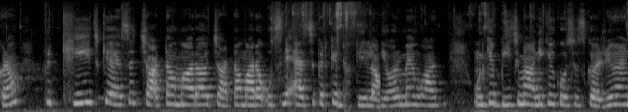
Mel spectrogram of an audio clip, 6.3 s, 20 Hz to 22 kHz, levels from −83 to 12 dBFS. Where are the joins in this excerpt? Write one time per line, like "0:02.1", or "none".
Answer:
none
